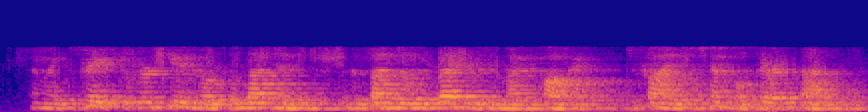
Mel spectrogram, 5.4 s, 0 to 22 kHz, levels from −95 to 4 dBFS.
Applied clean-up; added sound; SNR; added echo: neural separator model SepFormer DNS4.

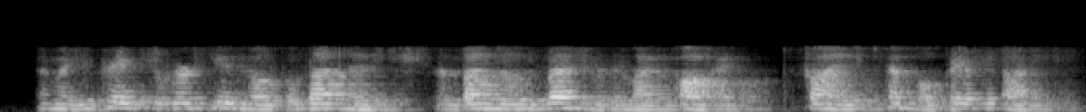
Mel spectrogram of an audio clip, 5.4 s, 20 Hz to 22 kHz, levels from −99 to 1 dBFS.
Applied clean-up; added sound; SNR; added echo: neural mask model DeepFilterNet 3.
